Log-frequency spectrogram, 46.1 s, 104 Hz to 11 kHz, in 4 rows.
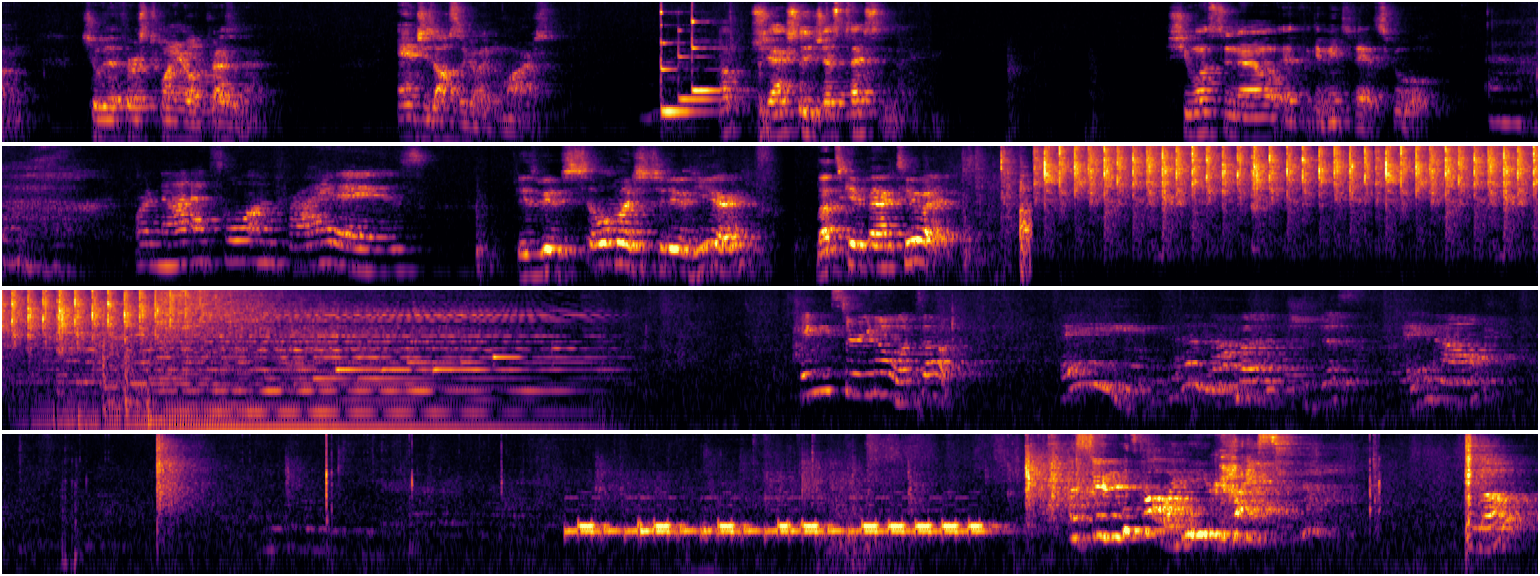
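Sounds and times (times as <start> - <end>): mobile phone ringtone: 5.0 - 5.7, 38.8 - 42.1.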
